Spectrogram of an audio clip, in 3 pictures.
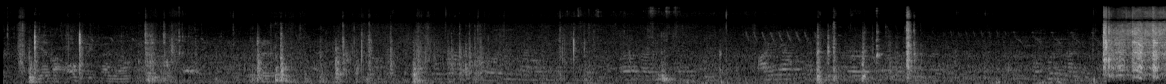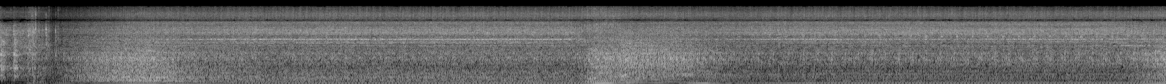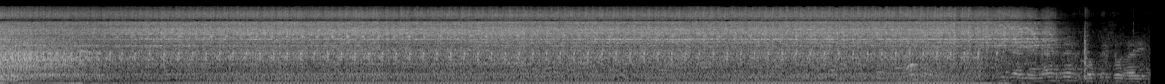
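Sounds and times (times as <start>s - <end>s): car engine idling: 11.0s - 34.0s.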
